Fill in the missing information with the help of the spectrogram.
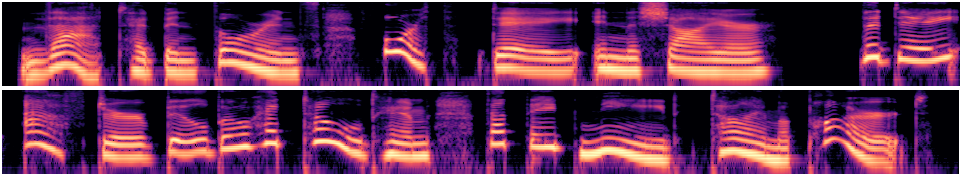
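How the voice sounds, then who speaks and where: A woman narrating fiction from a script as an audiobook narrator, in a measured, expressive storytelling manner. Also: on the low side, no room sound, clean studio sound.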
